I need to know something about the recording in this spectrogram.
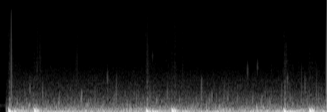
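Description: A deep, uneven rumbling with irregular heavier pulses and scattered faint crackles, starting abruptly.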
